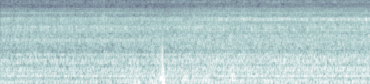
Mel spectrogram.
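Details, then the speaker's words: Hyundai Tucson idling with AC on and compressor clutch engaged: faint steady whirring hum from the worn tensioner/idler pulley bearing, heard after refitting the belt; bearing to be replaced. "it looks like this bearing is making a noise definitely making a noise i got the ac on the clutch is engaged"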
